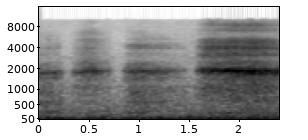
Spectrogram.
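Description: A person breathing audibly through the nose: several soft breaths, then a longer, stronger one about a second and a half in.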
